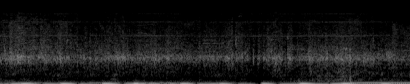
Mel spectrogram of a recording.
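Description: Action sound effects from an animated episode's soundtrack: a steady rushing noise with many small irregular peaks and a low rumble that grows louder near the end.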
